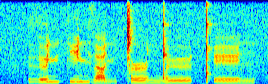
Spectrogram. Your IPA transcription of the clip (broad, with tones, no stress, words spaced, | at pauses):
ðʏ˦nʲki˦nʲ ða˧nʲǀə˞˦ŋ͡ǃʏː˦ ǃʼeː˧n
